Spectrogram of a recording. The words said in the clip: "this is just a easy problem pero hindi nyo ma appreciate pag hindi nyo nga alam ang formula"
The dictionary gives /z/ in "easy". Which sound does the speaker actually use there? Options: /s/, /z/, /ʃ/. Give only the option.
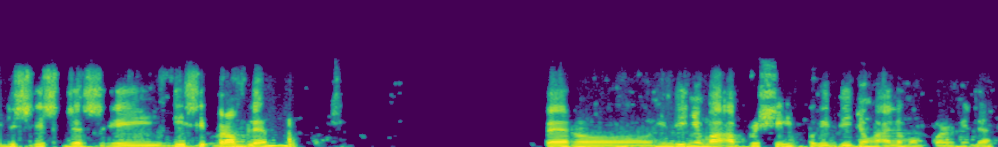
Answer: /s/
